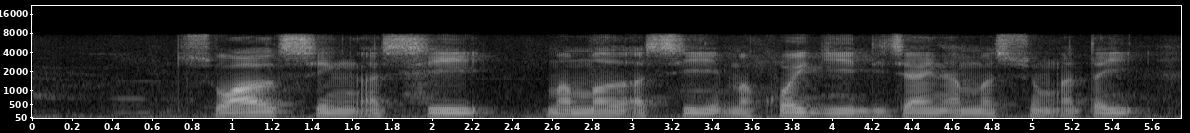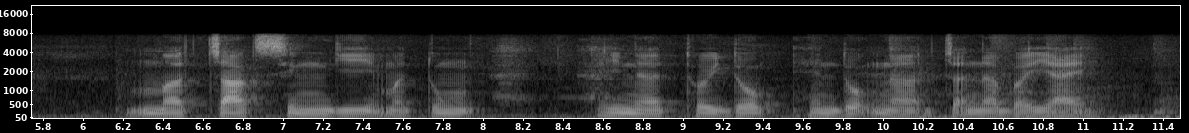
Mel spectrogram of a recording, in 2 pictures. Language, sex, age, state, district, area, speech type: Manipuri, male, 18-30, Manipur, Chandel, rural, read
